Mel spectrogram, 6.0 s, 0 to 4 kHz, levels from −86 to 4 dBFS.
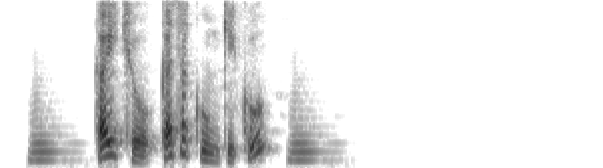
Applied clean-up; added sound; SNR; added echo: none; Brass instrument; 16 dB; none.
